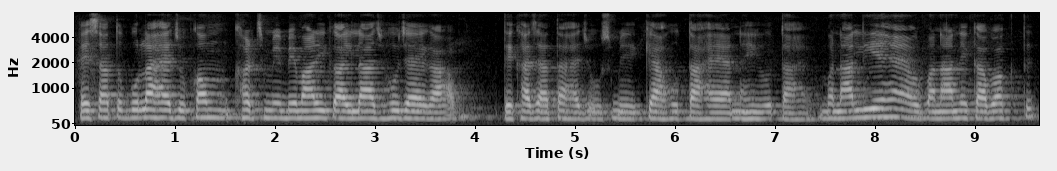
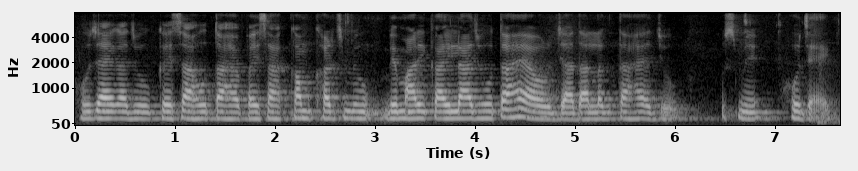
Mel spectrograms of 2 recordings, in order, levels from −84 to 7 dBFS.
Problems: none marked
